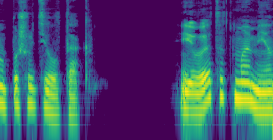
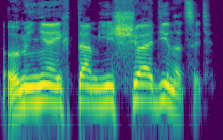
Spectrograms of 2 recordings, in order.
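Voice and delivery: raised, higher-pitched retort; barking; 5 semitones higher, 3 dB louder than usual. A narrator's reading. Valentin protests to the captain about the children, barking. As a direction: bark it at the officer, moderately loud. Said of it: "гаркнул Валентин".

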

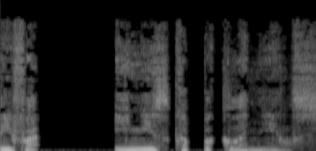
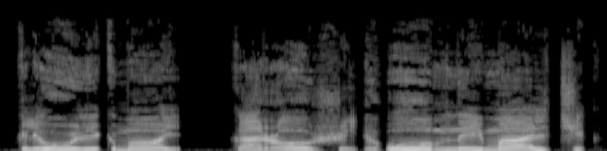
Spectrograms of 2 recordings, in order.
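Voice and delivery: loud, slow, drawn-out praise; joyful bawling; 2 semitones higher, 6 dB louder, much slower than usual. A narrator's reading. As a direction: bawl fondly at your beloved beast. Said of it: "вопил Хагрид".

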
